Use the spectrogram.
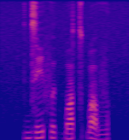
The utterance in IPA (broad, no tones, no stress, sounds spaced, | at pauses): d͡z i f ɯ ɡ͡b ɔ t͡s ɓ ɔ v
